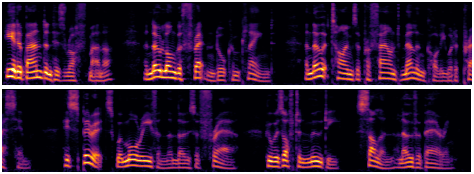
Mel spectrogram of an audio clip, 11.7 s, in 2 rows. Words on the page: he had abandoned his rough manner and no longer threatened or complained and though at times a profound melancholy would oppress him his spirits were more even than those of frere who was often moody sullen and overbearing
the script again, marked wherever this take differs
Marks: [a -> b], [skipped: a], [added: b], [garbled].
he had abandoned his rough manner and no longer threatened or complained and though at times a profound melancholy would oppress him his spirits were more even than those of frere who was often moody sullen and overbearing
